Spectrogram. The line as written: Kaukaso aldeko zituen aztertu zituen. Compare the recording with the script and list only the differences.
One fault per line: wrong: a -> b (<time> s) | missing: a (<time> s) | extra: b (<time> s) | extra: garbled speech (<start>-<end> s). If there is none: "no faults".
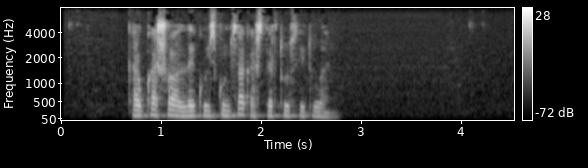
wrong: zituen -> hizkuntzak (1.5 s)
